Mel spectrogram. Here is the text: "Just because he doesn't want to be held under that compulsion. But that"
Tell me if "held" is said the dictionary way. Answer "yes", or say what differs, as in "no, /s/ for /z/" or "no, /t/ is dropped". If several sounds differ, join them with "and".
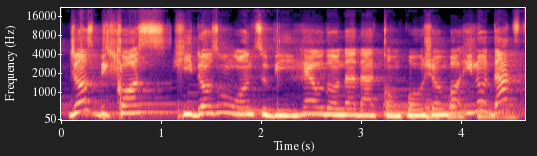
yes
